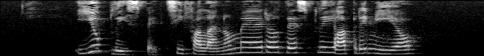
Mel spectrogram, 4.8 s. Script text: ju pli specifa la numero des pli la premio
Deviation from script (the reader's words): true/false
false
